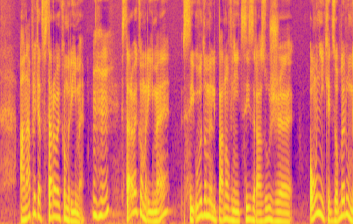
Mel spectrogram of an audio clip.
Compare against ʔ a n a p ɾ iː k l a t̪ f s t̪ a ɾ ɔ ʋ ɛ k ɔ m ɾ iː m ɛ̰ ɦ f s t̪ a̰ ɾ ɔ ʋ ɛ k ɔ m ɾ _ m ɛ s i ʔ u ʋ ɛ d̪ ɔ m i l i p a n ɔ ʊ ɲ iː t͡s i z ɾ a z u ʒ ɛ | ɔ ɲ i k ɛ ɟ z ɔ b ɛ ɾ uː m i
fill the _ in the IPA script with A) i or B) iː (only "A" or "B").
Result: B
